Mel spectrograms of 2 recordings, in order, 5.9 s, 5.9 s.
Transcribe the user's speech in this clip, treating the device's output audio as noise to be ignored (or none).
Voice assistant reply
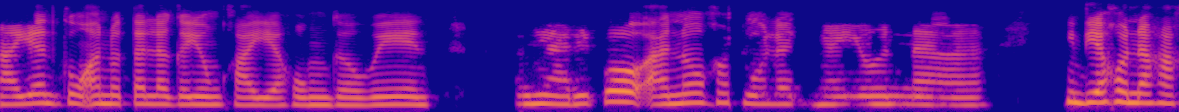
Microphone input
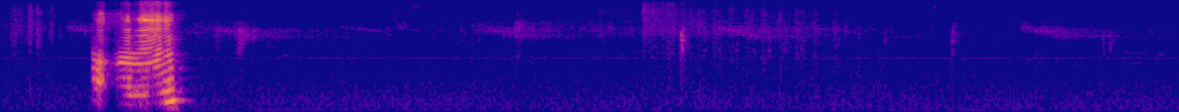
Mm.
